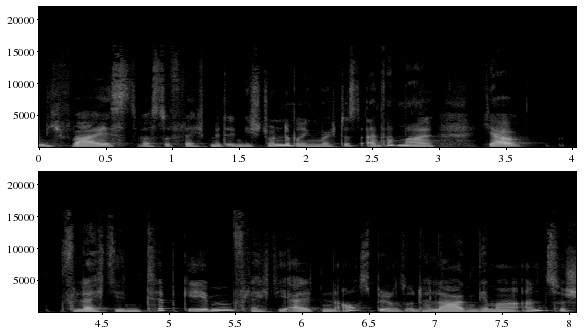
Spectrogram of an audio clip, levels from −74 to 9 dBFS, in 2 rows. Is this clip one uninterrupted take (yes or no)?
yes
